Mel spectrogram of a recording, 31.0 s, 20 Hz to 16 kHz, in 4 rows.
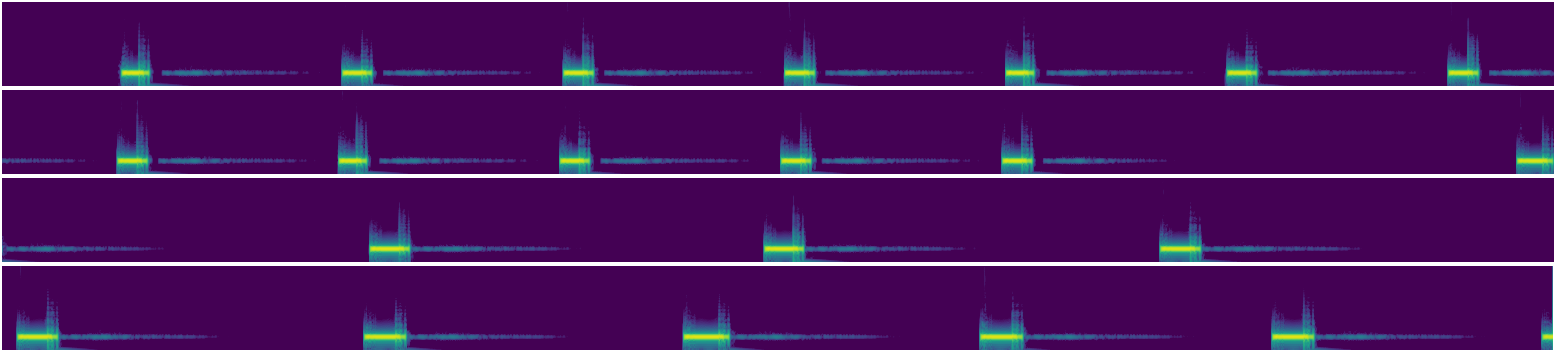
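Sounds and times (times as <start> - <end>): low electronic heartbeat beep: 0.6 - 0.8, 1.7 - 1.9, 3.9 - 4.1, 5.0 - 5.2, 6.1 - 6.3, 7.2 - 7.4, 8.4 - 8.6, 9.4 - 9.6, 10.6 - 10.8, 11.7 - 11.9, 12.8 - 13.0, 15.3 - 15.6, 17.4 - 17.6, 19.4 - 19.6, 23.4 - 23.6, 25.1 - 25.4, 26.7 - 27.0, 29.6 - 29.9.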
